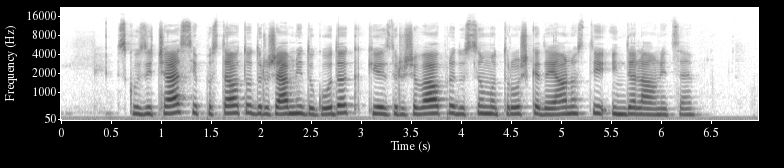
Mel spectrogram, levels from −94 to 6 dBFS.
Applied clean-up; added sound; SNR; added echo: none; none; none; none.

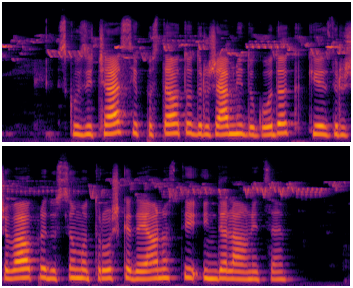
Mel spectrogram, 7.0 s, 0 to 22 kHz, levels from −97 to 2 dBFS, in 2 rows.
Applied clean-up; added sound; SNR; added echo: classical method log-MMSE.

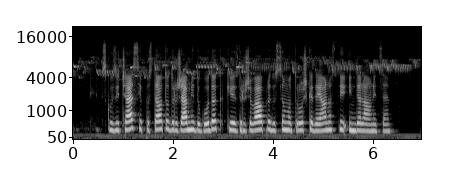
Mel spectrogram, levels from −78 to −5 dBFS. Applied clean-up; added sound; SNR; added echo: none; Bird vocalization, bird call, bird song; 18 dB; none.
